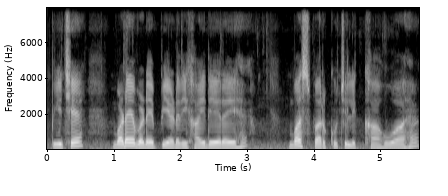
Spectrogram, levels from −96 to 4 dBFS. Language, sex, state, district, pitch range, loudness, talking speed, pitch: Hindi, male, Uttar Pradesh, Saharanpur, 130-165 Hz, -16 LUFS, 150 wpm, 140 Hz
